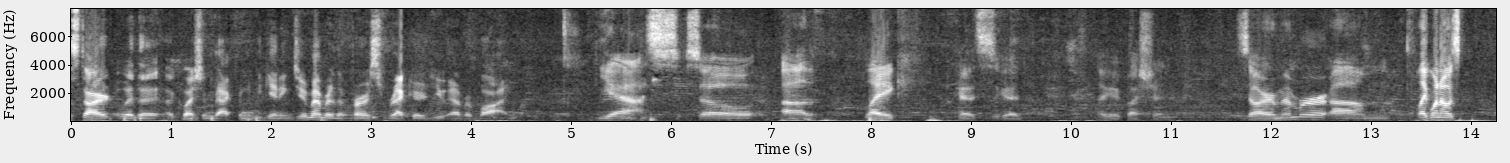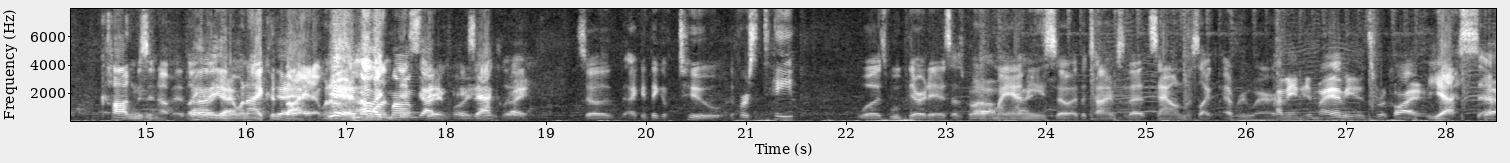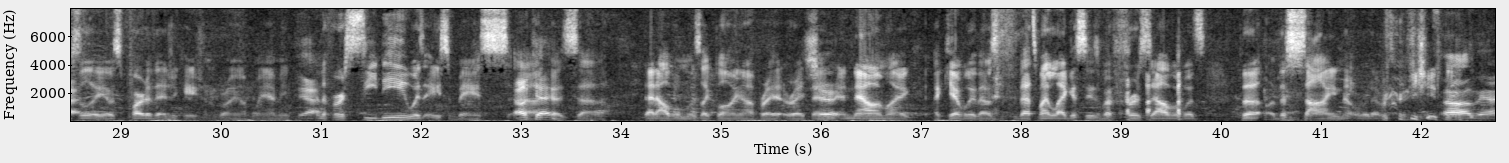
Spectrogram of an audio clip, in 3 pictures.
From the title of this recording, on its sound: LIVE from Cannes Lions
